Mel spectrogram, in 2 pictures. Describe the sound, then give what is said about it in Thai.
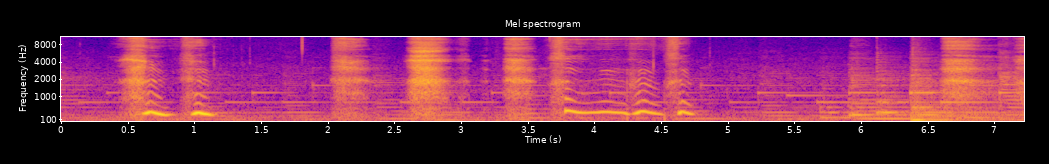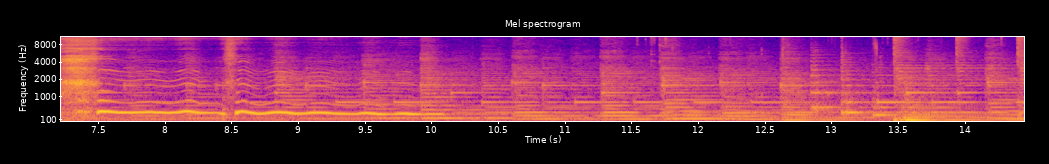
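A girl cries and sobs, with gasping catches of breath followed by wavering, whimpering wails that rise and fall in pitch, fairly loud and with no talk over them. “บูเรเอลร้องห่มร้องไห้ ร้องไห้เป็นวักเป็นเวรแล้วก็รู้สึกอายมาก”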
